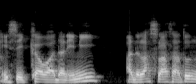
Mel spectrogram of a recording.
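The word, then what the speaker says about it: 石川: kayak gini ya Minasa dia akan dibaca isikawa kunyominya ya minasang isikawa dan ini adalah salah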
